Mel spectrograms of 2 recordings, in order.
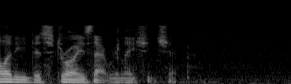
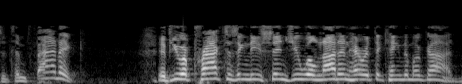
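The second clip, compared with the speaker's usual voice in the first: loud, much higher, emphatic list of sins; preaching at full force; 4 semitones higher, 5 dB louder than usual. Acted. Preacher warns the church from Corinthians, loud and emphatic. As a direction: thunder each name in the list.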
